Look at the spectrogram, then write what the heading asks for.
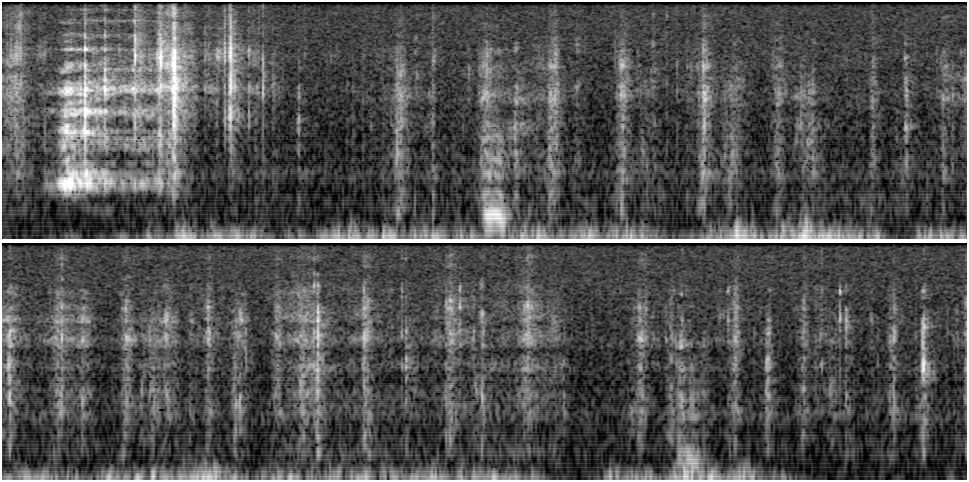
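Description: A crunchy bite into a sandwich wrapped in lettuce leaves in the first second or so. Then close-miked chewing with wet mouth clicks, and a contented "mmm" about three and a half seconds in.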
